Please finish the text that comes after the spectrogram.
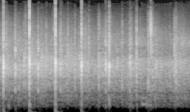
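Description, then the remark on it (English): A round of applause from a crowd: dense, continuous clapping with sharp individual claps popping out irregularly, holding steady at moderate loudness for about three seconds with no voices. “Hey, can we just give them a round of applause?”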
